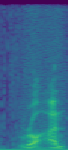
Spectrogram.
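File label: "ruan", Chinese, tone 3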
